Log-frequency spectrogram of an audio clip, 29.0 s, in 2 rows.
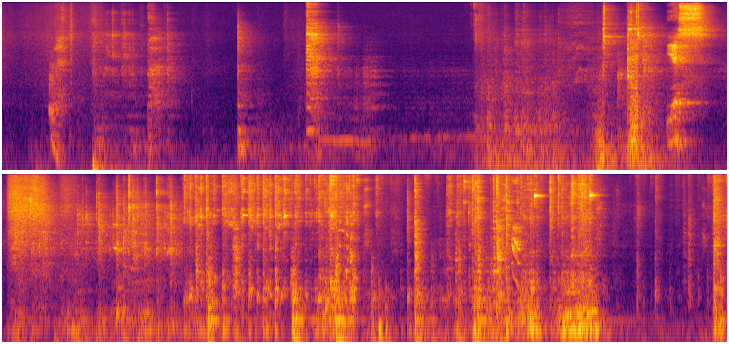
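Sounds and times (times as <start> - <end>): metal tools clanking and scraping: 16.9 - 22.4, 23.0 - 26.7.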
